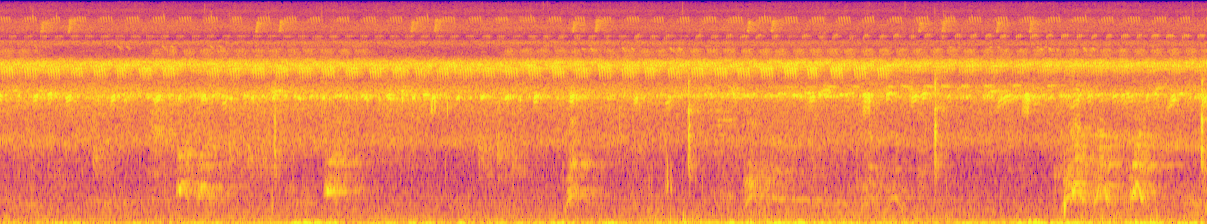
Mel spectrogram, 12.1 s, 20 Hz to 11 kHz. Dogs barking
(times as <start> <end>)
10.6 11.7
